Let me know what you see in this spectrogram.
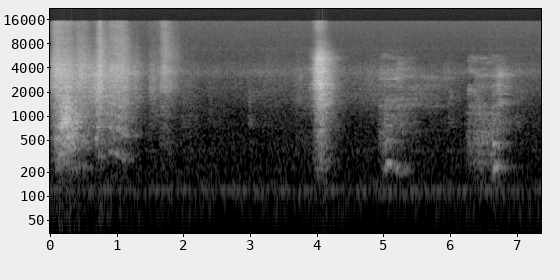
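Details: Person with a cold, after a long ticklish pre-sneeze build-up: two sudden, hissing, stifled sneeze bursts with sniffing and short voiced sounds between them; ticking cloth and room echo present; sneezing.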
